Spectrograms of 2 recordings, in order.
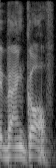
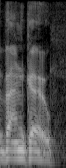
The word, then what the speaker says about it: Van Gogh: How do you say it, Geoffrey? – Well, I say Van Gogh, but the snobs say Van Gogh.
